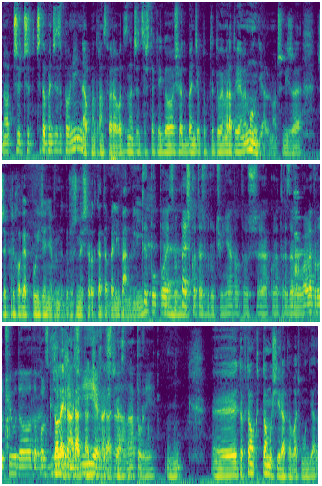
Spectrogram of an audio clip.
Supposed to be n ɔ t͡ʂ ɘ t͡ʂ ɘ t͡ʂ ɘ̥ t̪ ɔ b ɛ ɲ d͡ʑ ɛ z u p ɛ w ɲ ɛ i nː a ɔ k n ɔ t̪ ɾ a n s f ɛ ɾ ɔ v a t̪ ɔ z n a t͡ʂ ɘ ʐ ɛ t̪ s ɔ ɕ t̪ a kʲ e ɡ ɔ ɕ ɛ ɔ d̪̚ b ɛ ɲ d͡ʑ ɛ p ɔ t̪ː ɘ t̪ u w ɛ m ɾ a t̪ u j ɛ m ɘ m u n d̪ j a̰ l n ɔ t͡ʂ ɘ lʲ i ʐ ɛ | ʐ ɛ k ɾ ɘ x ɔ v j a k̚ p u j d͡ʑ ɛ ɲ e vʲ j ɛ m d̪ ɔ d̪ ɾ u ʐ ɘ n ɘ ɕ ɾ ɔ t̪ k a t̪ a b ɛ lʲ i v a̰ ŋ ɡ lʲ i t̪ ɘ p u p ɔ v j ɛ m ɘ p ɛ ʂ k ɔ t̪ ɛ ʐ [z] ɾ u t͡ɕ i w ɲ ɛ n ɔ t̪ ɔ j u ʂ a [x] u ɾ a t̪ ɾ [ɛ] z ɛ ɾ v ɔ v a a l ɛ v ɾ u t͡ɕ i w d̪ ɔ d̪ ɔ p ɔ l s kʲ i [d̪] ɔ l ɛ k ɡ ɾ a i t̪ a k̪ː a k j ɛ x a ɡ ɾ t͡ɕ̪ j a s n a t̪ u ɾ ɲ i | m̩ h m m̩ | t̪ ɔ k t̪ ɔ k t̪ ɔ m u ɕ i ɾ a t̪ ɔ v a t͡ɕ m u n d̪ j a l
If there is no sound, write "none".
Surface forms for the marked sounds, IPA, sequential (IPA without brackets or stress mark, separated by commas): v, k, ɛ, d̪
